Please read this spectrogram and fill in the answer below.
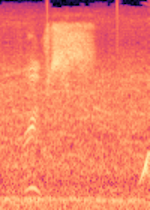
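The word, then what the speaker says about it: Roose: Roos. That's how they pronounce it.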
